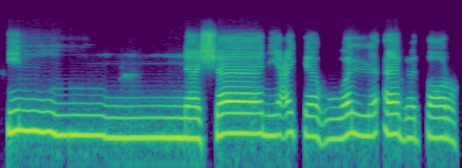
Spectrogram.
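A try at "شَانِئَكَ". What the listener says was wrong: আচ্ছা, শানি আকা আছে কিন্তু এখানে। শানি আকা যদি মনে করেন এইভাবে বলা হয় আকা বা ইয়াকা, তখন কিন্তু ইয়ার মতো হয়ে গেল, হামজাটা ক্লিয়ার হবে না। শানি আকা, শানি আকা।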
